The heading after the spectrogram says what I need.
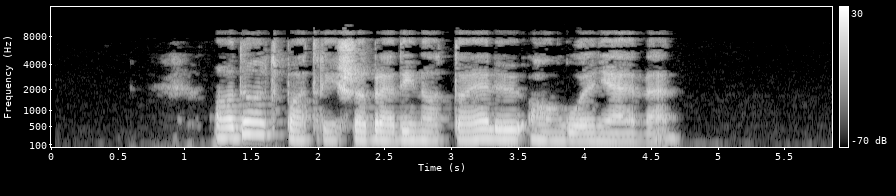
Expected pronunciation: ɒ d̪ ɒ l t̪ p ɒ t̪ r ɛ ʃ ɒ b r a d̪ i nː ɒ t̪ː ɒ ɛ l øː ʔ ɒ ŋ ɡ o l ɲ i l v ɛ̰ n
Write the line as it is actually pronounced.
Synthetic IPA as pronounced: ɒ d̪ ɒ l t̪ p ɒ t̪ r i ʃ ɒ b r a d̪ i n ɒ t̪ː ɒ ɛ l øː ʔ ɒ ŋ ɡ o l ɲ ɛ l v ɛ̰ n

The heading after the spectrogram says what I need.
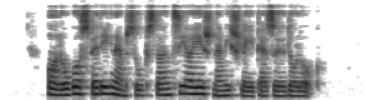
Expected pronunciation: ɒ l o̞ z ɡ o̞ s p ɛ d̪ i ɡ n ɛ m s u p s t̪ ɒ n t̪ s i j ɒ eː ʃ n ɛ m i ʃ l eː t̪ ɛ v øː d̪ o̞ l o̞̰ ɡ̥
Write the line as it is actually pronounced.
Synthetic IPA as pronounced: ɒ l o̞ ɡ o̞ s p ɛ d̪ i ɡ n ɛ m s u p s t̪ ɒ n t̪ s i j ɒ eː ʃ n ɛ m i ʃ l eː t̪ ɛ z øː d̪ o̞ l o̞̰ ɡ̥

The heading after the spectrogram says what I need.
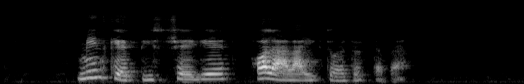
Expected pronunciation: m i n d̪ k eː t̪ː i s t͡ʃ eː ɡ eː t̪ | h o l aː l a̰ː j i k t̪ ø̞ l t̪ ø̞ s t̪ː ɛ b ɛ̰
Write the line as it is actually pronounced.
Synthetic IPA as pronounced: m i n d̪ k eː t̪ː i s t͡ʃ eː ɡ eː t̪ | h ɒ l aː l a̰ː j i k t̪ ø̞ l t̪ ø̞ t̪ː ɛ b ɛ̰

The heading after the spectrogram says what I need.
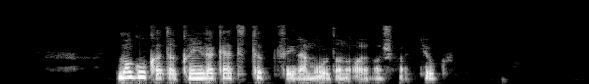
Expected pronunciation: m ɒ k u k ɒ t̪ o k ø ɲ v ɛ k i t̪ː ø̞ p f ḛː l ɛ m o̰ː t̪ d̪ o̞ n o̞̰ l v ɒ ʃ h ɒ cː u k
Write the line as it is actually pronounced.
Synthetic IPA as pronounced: m ɒ ɡ u k ɒ t̪ ɒ k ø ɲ v ɛ k ɛ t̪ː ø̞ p f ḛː l ɛ m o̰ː d̪ o̞ n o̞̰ l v ɒ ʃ h ɒ cː u k

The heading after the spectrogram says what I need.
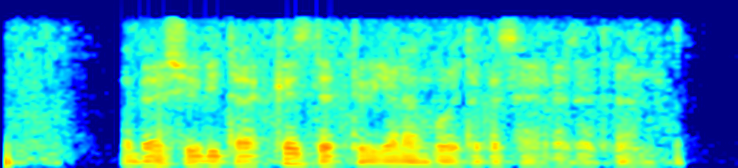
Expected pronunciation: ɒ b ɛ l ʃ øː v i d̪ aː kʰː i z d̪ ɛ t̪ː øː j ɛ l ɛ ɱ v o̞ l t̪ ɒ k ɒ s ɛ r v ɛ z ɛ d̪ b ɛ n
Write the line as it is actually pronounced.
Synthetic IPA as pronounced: ɒ b ɛ l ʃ øː v i t̪ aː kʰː ɛ z d̪ ɛ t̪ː øː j ɛ l ɛ ɱ v o̞ l t̪ ɒ k ɒ s ɛ r v ɛ z ɛ d̪ b ɛ n

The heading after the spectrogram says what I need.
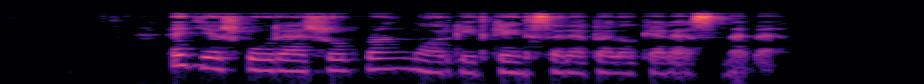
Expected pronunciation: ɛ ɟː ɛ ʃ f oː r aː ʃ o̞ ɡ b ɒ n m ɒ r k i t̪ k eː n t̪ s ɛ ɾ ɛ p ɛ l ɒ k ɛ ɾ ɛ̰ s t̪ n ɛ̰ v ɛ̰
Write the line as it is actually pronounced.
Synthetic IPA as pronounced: ɛ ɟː ɛ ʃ f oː r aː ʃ o̞ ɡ b ɒ n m ɒ r ɡ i t̪ k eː n t̪ s ɛ ɾ ɛ p ɛ l ɒ k ɛ ɾ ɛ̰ s t̪ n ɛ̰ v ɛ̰

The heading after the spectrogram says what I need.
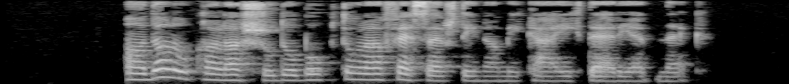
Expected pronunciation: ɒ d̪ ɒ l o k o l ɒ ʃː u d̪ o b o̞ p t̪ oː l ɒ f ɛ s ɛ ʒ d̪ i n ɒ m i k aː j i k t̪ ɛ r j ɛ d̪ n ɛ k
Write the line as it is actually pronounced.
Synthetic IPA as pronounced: ɒ d̪ ɒ l o k ɒ l ɒ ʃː u d̪ o b o̞ k t̪ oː l ɒ f ɛ s ɛ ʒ d̪ i n ɒ m i k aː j i k t̪ ɛ r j ɛ d̪ n ɛ k

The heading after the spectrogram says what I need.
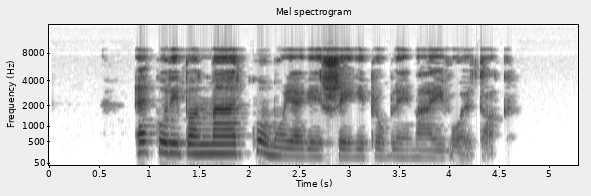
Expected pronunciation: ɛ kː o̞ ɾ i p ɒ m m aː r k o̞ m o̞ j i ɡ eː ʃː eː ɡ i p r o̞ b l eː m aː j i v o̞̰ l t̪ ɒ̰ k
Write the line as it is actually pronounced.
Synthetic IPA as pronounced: ɛ kː o̞ ɾ i b ɒ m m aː r k o̞ m o̞ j ɛ ɡ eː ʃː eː ɡ i p r o̞ b l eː m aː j i v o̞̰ l t̪ ɒ̰ k

